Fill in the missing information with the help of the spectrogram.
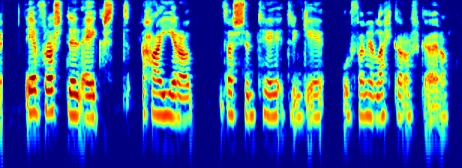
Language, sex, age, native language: Icelandic, male, 40-49, Icelandic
